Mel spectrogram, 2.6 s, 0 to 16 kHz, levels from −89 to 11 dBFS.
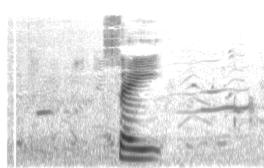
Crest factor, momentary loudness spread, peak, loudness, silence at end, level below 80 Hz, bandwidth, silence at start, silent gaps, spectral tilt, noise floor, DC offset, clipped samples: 22 dB; 27 LU; -2 dBFS; -18 LUFS; 1.05 s; -76 dBFS; 11.5 kHz; 0.4 s; none; -3 dB/octave; -52 dBFS; under 0.1%; under 0.1%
